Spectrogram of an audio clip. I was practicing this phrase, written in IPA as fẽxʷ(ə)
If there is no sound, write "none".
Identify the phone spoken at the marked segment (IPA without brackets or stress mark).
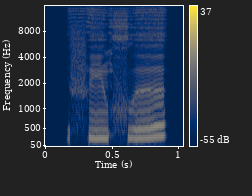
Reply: ə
